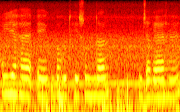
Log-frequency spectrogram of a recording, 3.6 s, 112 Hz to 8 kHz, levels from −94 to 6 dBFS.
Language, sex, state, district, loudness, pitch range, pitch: Hindi, female, Haryana, Jhajjar, -15 LUFS, 190-200 Hz, 195 Hz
